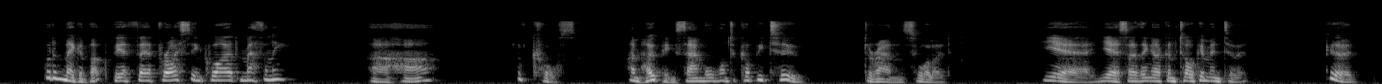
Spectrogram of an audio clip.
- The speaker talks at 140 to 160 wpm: Yes, average, 150 wpm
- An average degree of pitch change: No, wide, 6.1 semitones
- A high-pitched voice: No, medium, 155 Hz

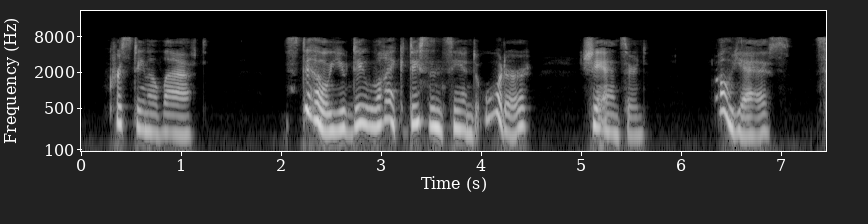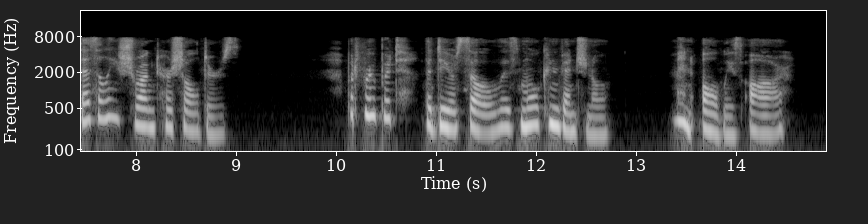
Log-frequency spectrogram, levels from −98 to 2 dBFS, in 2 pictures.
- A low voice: No, high, 230 Hz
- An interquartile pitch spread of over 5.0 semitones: Yes, wide, 5.5 semitones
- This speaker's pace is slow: Yes, slow, 115 wpm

